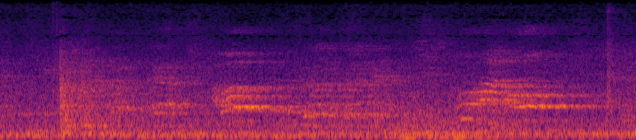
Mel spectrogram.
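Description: People talking in a large hall, with one sharp knock or slam about half a second in, over a steady low hum.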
